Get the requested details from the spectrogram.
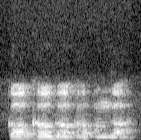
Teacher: जो क वर्ग है पूरा, क, ख, ग, घ, अंगा, इन पांचों का उच्चारण कहाँ से होता है? कंठ से होता है, और कंठ यहाँ पे है, ठीक है।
